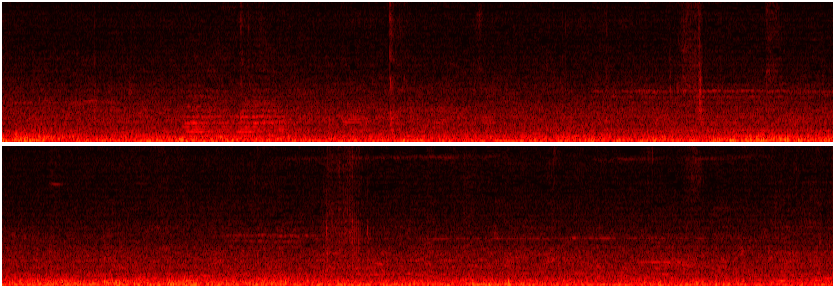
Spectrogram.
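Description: Steady open-air city noise, the low rumble of distant traffic, with a few sharp clicks and a short pitched call or toot about a second in.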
